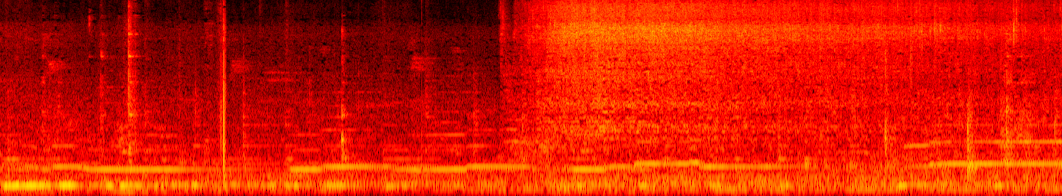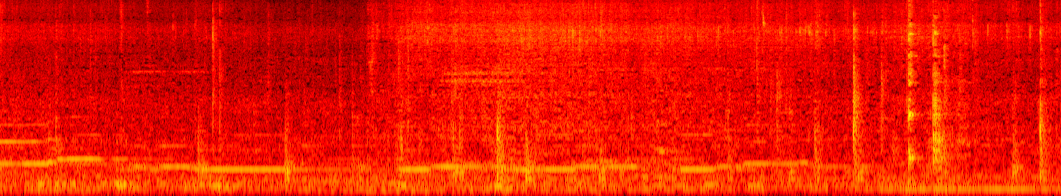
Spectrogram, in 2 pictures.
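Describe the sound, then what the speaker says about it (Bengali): Sweet rice balls coated in batter deep-frying in hot oil, giving a steady close sizzle with faint clinks and stirring; the frying swells louder for a stretch near the middle. "দুটো রাইস বল এখানে ভেজে রেখেছি এবার আমি তোমাদের ভেজে দেখাচ্ছি"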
